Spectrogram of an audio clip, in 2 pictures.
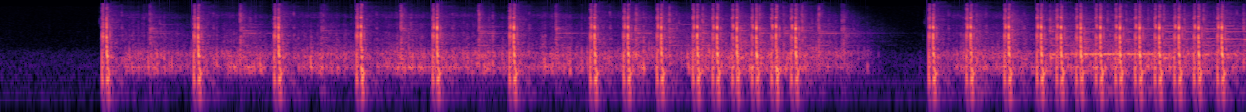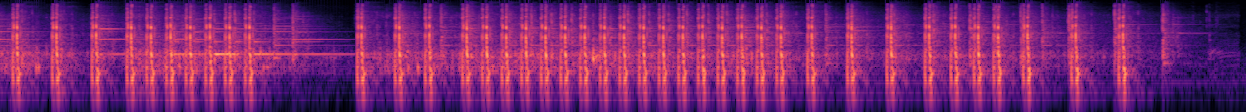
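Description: Paintball marker fitted with a Carbon CRBN Nano barrel fires long, rapid strings of sharp shots, loud and close, in three bursts broken by brief pauses.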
